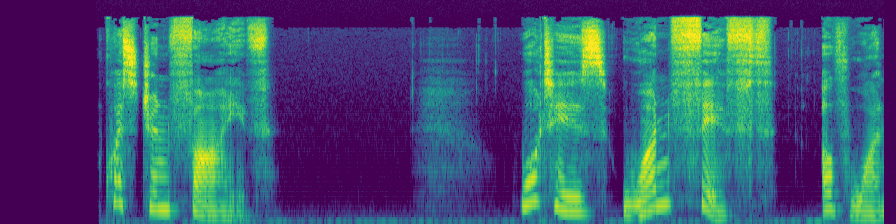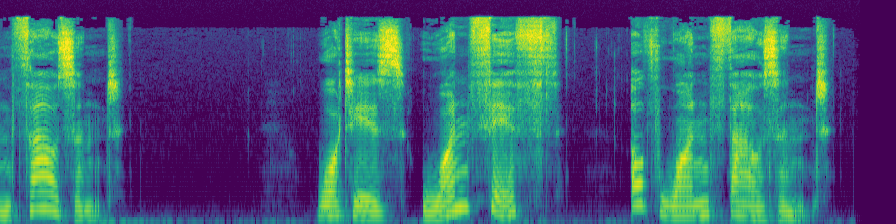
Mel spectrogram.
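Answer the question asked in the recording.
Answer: 200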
